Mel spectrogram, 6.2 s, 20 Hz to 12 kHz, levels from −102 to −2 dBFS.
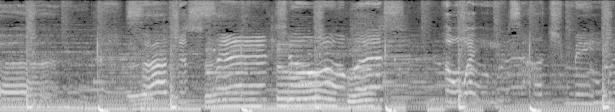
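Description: Nothing stood out on listening to this clip.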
